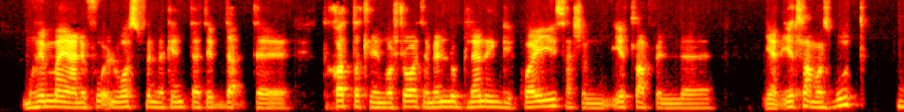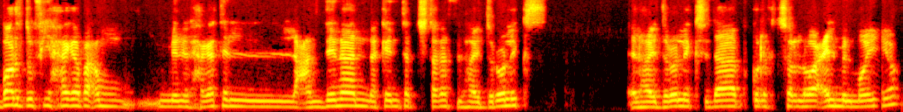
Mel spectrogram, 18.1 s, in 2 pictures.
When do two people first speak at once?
none

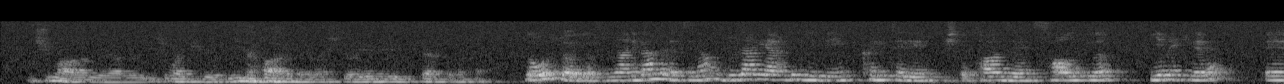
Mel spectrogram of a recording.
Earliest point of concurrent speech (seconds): none

